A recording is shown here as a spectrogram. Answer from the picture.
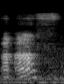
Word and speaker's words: œuf: In French, egg is called œuf, pronounced kind of like œuf.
